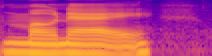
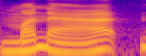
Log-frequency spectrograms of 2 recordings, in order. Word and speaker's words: Monat: So I mentioned this company called Monet, which we thought was called Monat. – Monat, yes. – Because it's spelled M-O-N-A-T, like the word would be spelled and said. – Right. – Monat. – But instead it's like the French painter.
